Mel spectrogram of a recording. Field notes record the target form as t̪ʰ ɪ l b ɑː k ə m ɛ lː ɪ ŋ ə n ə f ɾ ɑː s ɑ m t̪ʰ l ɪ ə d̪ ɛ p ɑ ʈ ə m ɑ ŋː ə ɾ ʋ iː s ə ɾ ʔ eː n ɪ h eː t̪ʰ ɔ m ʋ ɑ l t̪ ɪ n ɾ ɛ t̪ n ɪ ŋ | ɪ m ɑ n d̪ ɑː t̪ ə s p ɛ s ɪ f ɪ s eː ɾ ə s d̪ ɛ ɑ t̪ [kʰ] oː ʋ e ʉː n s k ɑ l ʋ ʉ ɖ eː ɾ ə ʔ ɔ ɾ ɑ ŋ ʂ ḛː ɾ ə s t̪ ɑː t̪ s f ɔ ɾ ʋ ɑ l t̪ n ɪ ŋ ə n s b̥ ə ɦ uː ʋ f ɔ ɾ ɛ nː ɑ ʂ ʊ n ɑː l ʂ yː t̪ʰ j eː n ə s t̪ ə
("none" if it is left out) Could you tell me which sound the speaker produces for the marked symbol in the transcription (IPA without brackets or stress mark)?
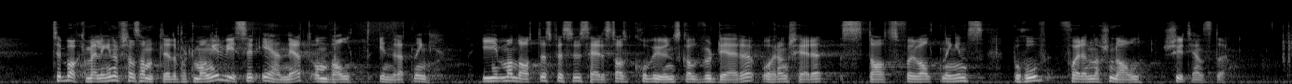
kʰ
